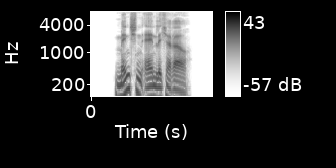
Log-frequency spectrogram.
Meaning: inflection of menschenähnlich: 1. strong/mixed nominative masculine singular comparative degree 2. strong genitive/dative feminine singular comparative degree
- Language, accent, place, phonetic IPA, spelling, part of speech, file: German, Germany, Berlin, [ˈmɛnʃn̩ˌʔɛːnlɪçəʁɐ], menschenähnlicherer, adjective, De-menschenähnlicherer.ogg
